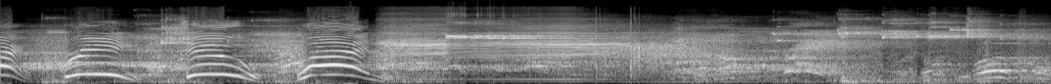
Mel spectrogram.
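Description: Gym scoreboard buzzer sounding a steady tone for a few seconds at the end of regulation time. Before it and again near the end there are loud pitched sounds that swoop up and down about once a second.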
